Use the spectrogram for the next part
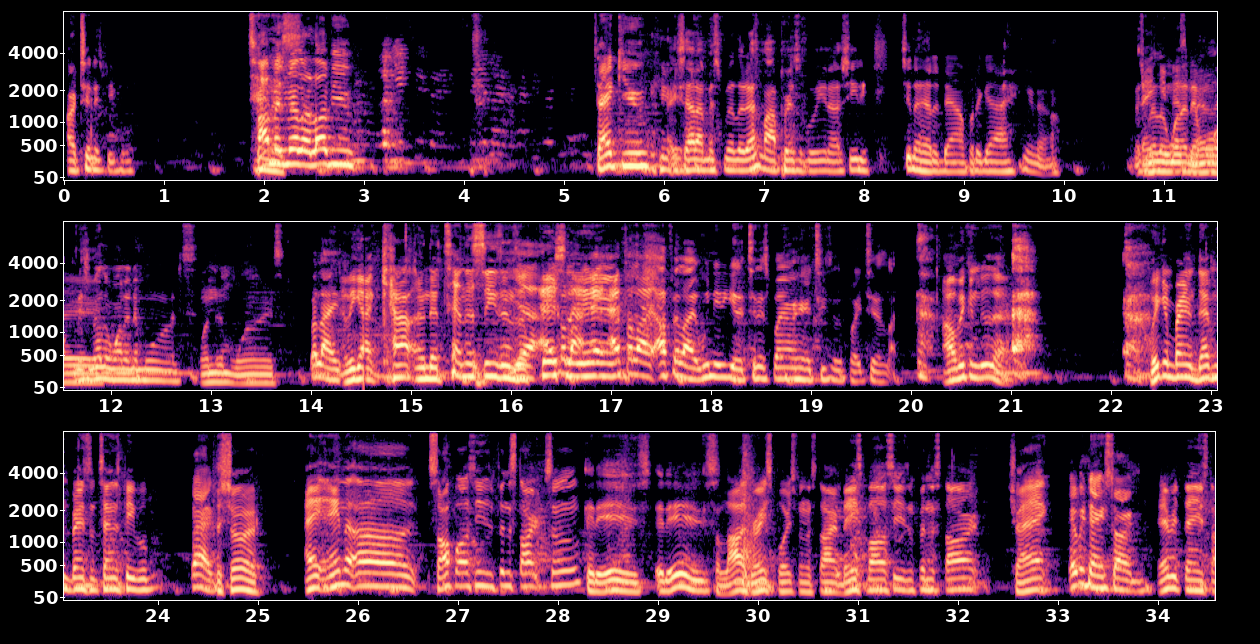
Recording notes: Recorded at Eskimo Joe's.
